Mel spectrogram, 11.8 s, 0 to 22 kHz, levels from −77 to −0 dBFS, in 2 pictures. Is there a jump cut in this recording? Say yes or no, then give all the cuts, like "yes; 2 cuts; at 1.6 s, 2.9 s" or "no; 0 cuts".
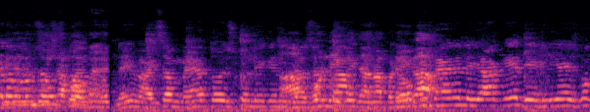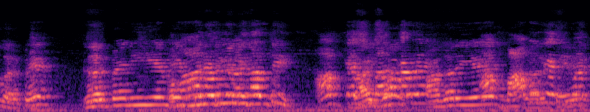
yes; 1 cut; at 1.1 s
